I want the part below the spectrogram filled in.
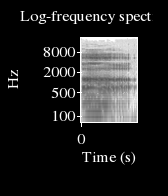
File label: near open central unrounded vowel, phoneme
